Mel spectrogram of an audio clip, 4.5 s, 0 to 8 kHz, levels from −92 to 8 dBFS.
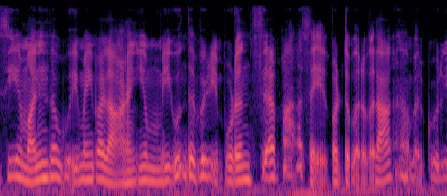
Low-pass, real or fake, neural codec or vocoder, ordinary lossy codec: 7.2 kHz; fake; autoencoder, 22.05 kHz, a latent of 192 numbers a frame, VITS, trained on many speakers; none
